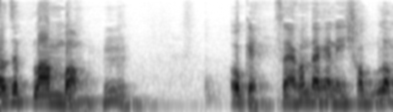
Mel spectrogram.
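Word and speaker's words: plumbum: তোমাদেরকে বলছি কিনা পুল কিন্তু কই না এটার উচ্চারণটা হচ্ছে প্লামবাম ওকে এখন দেখেন এই সবগুলো মৌলের আমি হাইড্রাইড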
